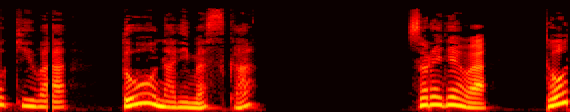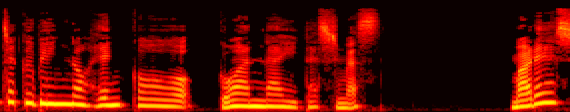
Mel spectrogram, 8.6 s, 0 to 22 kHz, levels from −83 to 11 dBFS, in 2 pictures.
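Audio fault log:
0.35–0.40 s, gap at a join of encoded pieces: the speech drops out for about 43 ms and then resumes exactly where it left off, with nothing lost. The codec smears the edges of the silence, so it sounds like a brief hole punched into continuous sound. It fits two separately encoded segments butted together untrimmed, leaving the first encoder's end-frame padding and the next one's start-up delay in the stream.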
